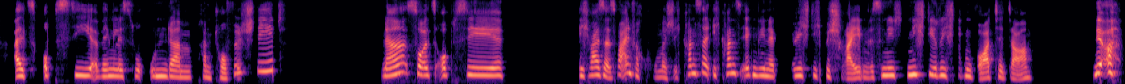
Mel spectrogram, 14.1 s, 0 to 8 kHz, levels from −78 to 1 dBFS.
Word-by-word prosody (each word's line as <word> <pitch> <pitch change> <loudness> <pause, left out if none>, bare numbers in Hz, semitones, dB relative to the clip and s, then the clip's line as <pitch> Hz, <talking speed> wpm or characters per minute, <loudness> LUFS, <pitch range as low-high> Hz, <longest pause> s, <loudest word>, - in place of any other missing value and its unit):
als 195 - +2
ob - - -1
sie 220 -2 +1
ein 190 - -3
wenig 195 -1 +1
so 195 -1 -7
unter 195 -1 +2
dem 170 -1 -5
Pantoffel 150 -4 -4
steht. 340 - -3 1.2
Ne, 240 +9 +5
so 275 -4 +3
als 225 -1 0
ob 220 0 -1
sie 225 -2 +2 0.9
ich 210 -1 -3
weiß 230 0 +2
nicht, - - +3
es 160 - -8
war - - +2
einfach 220 -10 -2
komisch. 165 -2 -9
Ich 165 0 -16
kann 260 +1 -1
es 270 - -2
nicht 275 -5 0
ich 225 - -6
kann 275 +1 +1
es 280 - -5
irgendwie 215 -1 0
nicht 190 -2 0 0.2
richtig 210 -1 -3
beschreiben. 160 -3 +1
Das 165 0 -5
sind 220 - +2
nicht 225 +1 +1
nicht 245 +1 +4
die 245 - 0
richtigen 210 -3 -2
Worte 160 +3 +2
da. 155 +1 -1 0.8
Ja, 285 +3 +8
210 Hz, 180 wpm, -22 LUFS, 185-230 Hz, 1.2 s, Ja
